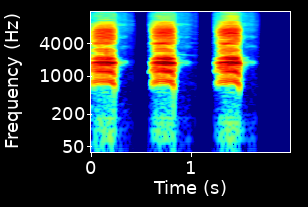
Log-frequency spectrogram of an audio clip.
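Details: Crow calling in an angry mood: three harsh, rasping caws given at a steady pace, one every two-thirds of a second, signalling alarm or warning.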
